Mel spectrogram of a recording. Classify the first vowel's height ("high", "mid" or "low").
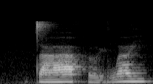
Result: low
